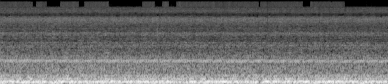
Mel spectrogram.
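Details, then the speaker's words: Gas furnace that was blowing cold air, after breaker reset: steady deep roar of burner flames and even hum, no pops or surging; normal burner operation. "With everything reassembled, we can hear the blowers working down here. We can hear the flames, and if you look through the cracks, you can actually see the blue flames."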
